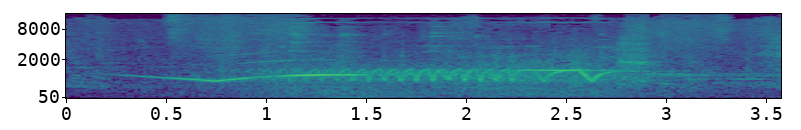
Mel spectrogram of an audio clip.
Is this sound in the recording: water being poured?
no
